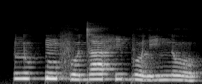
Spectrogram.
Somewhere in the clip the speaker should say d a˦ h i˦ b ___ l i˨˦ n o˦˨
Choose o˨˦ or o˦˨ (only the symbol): o˦˨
